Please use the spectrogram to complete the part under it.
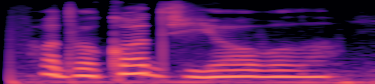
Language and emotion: Russian, sad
